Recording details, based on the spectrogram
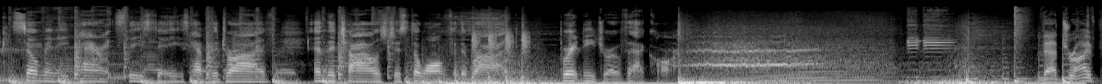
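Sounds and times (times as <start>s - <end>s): low rumble: 3.9s - 10.2s
car tyres screeching: 6.7s - 9.9s.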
